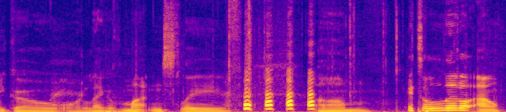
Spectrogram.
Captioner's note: laughs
